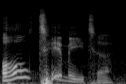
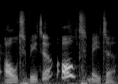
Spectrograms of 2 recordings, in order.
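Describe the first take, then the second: First: "altimeter" high and stretched out slowly; exaggerated pronunciation. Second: "Altimeter, altimeter" rattled off fast; quick repeated pronunciation. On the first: Mimicking own word practice for viewers, "altimeter" high and drawn out. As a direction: draw "altimeter" out with a big high swoop. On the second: Retold or imitated. Mimicking own word practice for viewers, "Altimeter" said quickly twice. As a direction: reel off "Altimeter, altimeter" briskly. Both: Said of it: "I was just like".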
